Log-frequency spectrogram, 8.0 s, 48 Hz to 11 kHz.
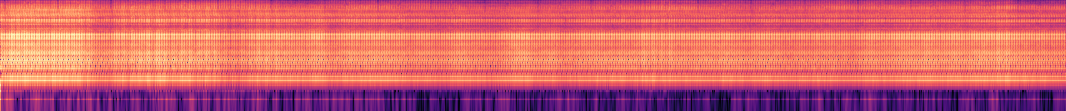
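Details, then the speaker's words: Fronius TransSteel 2200 in pulsed TIG mode, pulse frequency changed from 5.4 to 80: a steady, high buzzing arc with a fast, even pulse, running normally. "it's definitely running a lot different and that's because of the pulses"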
